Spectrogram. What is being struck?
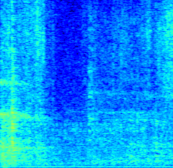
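Nothing is struck.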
